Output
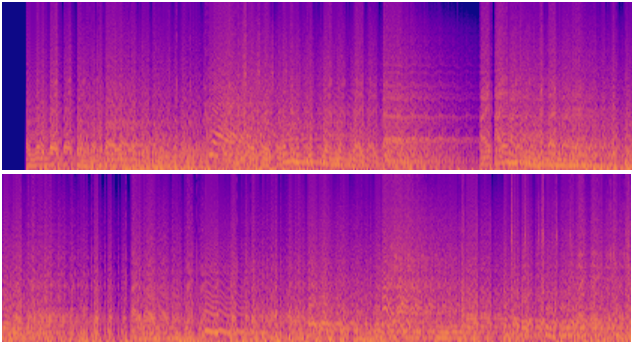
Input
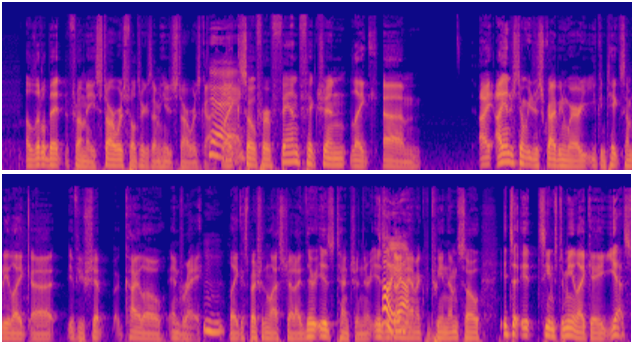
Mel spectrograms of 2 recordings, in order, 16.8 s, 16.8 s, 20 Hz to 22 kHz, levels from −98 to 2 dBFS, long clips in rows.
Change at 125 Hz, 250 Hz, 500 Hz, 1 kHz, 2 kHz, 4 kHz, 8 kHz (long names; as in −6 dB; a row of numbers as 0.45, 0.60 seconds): +3.5, +0.5, −1.5, −1.5, −3.5, −3.5, +3.0 decibels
